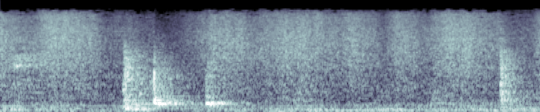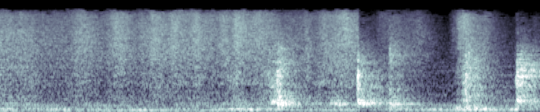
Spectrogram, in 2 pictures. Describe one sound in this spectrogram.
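A plastic bin lid clacks shut.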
